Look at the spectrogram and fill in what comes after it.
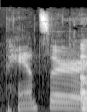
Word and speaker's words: pantser: Yep, pantser okay.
